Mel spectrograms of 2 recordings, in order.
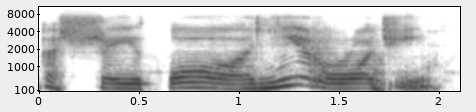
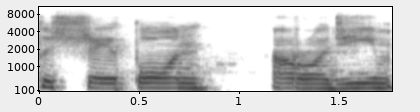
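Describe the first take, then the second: First: The linking i vowel is fully pronounced. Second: The linking i vowel is clipped short. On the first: The speaker calls it right. "كسرة and completed" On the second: The speaker calls it wrong.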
